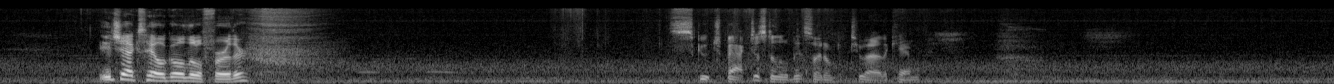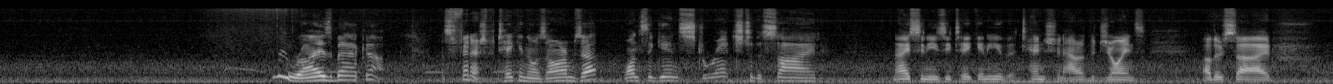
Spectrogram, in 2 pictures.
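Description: A man speaks calmly and clearly into a close microphone, outdoors.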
